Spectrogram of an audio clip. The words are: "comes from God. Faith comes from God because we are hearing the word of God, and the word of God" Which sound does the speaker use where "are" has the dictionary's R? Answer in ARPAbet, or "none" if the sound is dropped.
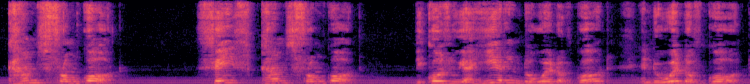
R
